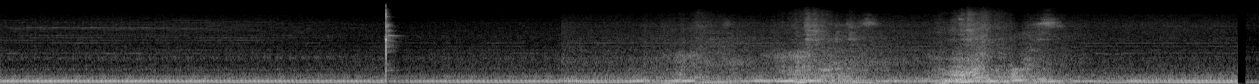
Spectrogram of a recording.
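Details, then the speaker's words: Jaguar AJ30 3-litre V6 (from an S-Type) in an MGB GT, warming up while coolant burps out, alternator charging; low even idle with soft, very quiet exhaust, brief revs, no misfire or knock: smoothing out, idling really well. "Um, but it's sounding really nice. It's it's smoothing out. Um, it's idling really really well."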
